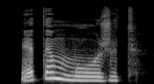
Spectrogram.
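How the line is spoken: Sighing admission. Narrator (Russian): вздохнув, признала мою правоту Стеша

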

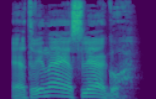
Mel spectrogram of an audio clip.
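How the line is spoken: Grumbling. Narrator (Russian): буркнул Сергей

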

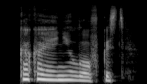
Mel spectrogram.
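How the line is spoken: Breathed out. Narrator (Russian): выдохнула Бриана

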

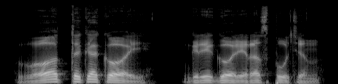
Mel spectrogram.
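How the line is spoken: Surprised drawl. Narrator (Russian): протянул удивленный матрос

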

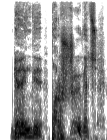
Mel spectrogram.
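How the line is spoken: Hiss. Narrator (Russian): шипел низенький

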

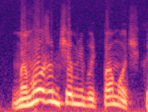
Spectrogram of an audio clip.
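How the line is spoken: Shout. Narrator (Russian): крикнул Лютер

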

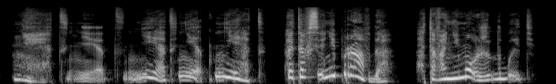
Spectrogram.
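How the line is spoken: Incoherent babbling. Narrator (Russian): Бессвязно пролепетала я

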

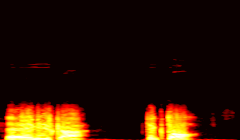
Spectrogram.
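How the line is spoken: Boy shouting. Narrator (Russian): Какой-нибудь конопатый мальчишка, свесившись с забора, кричал своему противнику из другого лагеря

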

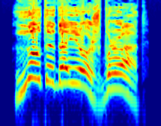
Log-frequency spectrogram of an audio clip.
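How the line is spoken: Delighted yell. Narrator (Russian): восторженно заорал Надир

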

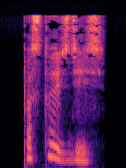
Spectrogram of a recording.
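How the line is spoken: Quiet. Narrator (Russian): тихо сказал он Валерии

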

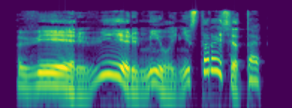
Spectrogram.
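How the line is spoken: Cooing, mother. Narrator (Russian): проворковала мама

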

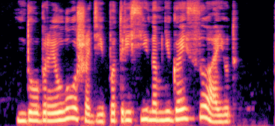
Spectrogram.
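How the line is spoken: Muttering. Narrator (Russian): пробурчал Кузьмай

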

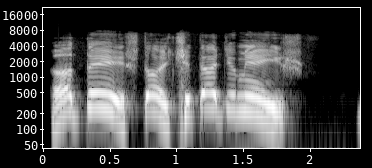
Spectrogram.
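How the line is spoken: Shout from the crowd. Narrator (Russian): выкрикнул кто-то из толпы

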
